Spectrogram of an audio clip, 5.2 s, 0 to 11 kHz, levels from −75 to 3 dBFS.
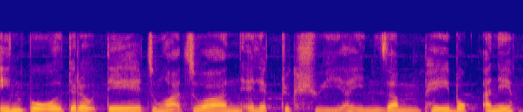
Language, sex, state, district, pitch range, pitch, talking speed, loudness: Mizo, female, Mizoram, Aizawl, 185-210 Hz, 195 Hz, 185 wpm, -16 LUFS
